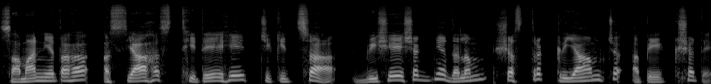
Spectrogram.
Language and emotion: Sanskrit, neutral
